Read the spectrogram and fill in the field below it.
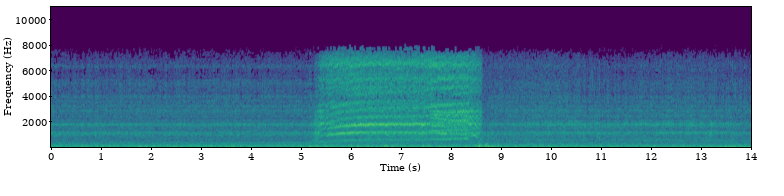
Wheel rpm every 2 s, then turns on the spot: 0, 0, 10, 150, 80, 20, 20.
8-14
